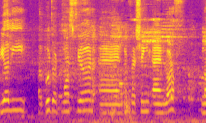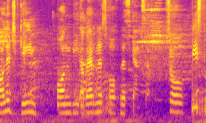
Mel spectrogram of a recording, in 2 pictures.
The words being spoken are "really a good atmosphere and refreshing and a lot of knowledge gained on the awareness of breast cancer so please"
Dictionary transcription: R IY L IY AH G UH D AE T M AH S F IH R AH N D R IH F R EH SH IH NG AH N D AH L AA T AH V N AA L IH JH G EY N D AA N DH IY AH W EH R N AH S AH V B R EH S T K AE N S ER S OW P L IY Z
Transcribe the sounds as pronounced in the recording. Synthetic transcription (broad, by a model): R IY L IY AH G UH D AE T M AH S F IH R AH N D R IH F R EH SH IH NG AH N D L AA T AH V N AA L IH JH G EY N AA N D IY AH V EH R N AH S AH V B R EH S K AE N S ER S OW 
